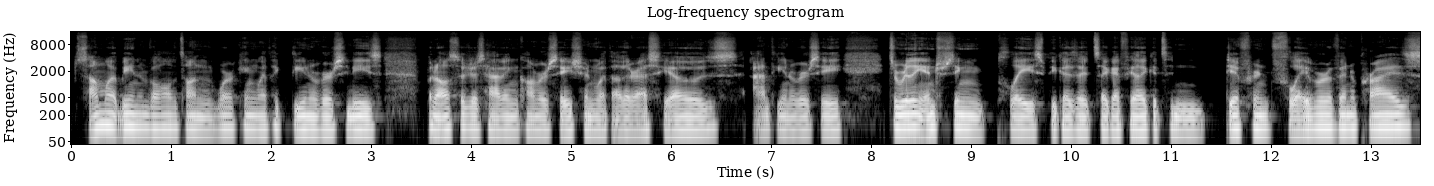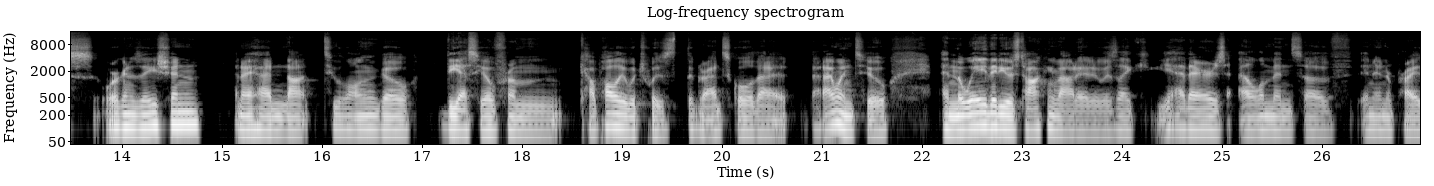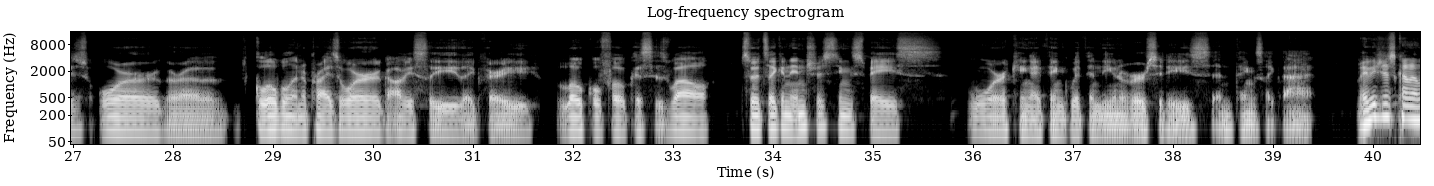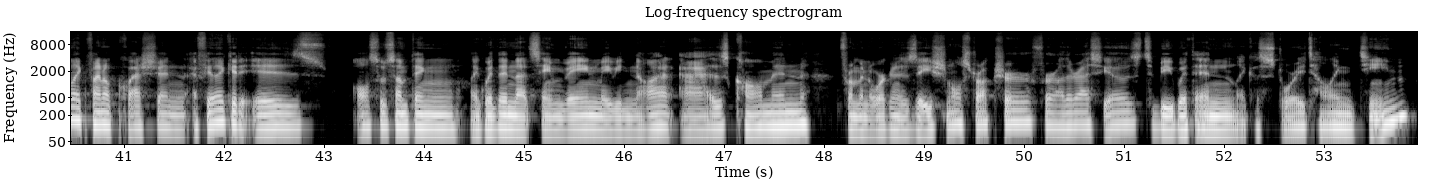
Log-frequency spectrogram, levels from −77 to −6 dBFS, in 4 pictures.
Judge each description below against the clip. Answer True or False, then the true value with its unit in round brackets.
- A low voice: True (95 Hz)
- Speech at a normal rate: True (160 wpm)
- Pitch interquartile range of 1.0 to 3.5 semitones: True (2.8 semitones)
